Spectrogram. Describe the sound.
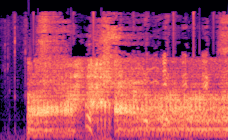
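A person voices a harsh, snarling growl like an angry dog, loud, starting abruptly and rumbling on continuously for about two seconds with a brief catch midway.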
